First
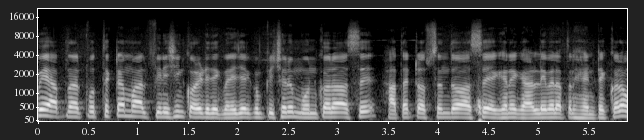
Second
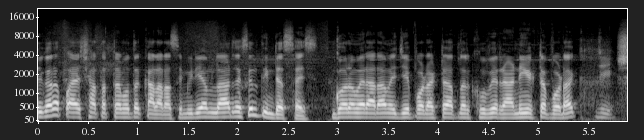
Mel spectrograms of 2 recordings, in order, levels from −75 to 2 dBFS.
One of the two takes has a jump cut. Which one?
second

